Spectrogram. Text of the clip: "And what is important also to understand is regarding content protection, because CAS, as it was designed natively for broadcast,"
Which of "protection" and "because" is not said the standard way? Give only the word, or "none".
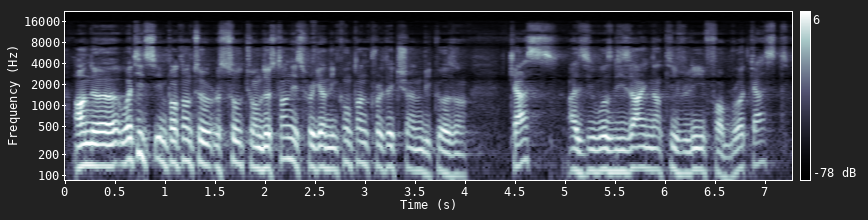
none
